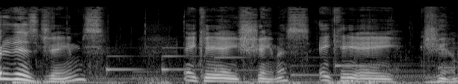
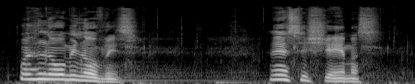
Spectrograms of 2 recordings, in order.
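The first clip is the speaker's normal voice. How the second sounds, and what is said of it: Fake Irish brogue. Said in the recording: “that's enough of the phony Irish brogue”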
